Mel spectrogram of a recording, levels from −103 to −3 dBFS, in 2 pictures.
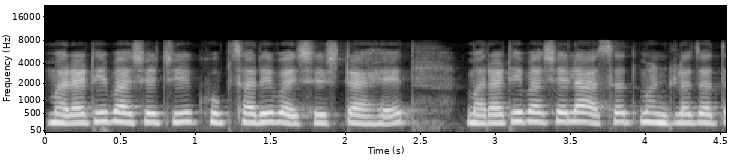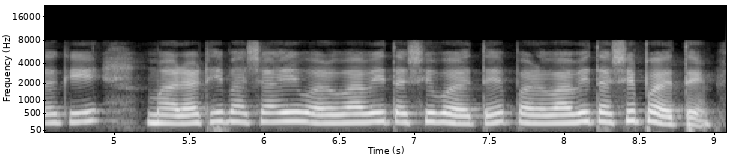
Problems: background sounds at intervals, background conversations at intervals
